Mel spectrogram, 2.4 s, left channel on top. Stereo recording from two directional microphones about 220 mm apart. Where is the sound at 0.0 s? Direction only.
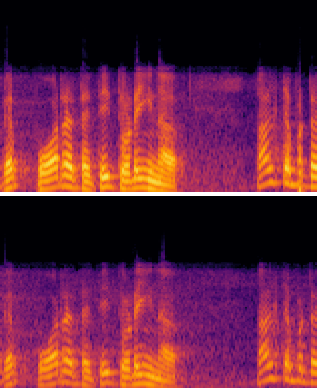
35° left (ahead or behind).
